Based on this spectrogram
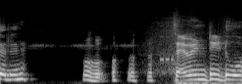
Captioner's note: laughing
